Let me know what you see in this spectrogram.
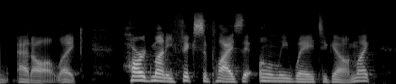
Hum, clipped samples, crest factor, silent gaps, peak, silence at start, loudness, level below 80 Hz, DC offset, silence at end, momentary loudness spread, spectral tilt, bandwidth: none; under 0.1%; 20 dB; none; -8 dBFS; 0 s; -28 LUFS; -68 dBFS; under 0.1%; 0.25 s; 9 LU; -4.5 dB/octave; 12 kHz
